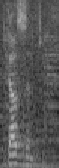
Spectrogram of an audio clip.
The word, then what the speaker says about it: doesn't: It's pronounced doesn't. There's a Z sound there. It's not an S sound, so doesn't.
